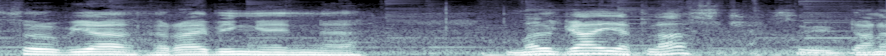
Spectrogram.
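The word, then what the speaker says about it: Milngavie: Spelled Milingavi, but it's pronounced Mulgai.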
